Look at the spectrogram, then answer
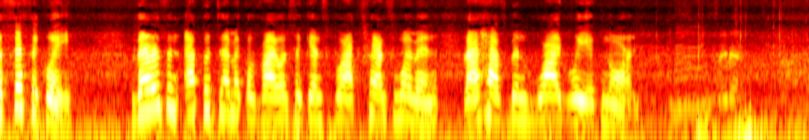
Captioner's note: applause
